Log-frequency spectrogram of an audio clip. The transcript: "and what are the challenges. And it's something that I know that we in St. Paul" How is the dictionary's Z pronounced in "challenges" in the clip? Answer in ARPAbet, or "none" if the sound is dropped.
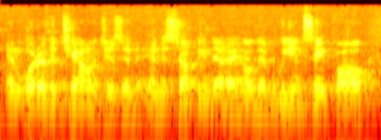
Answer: Z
